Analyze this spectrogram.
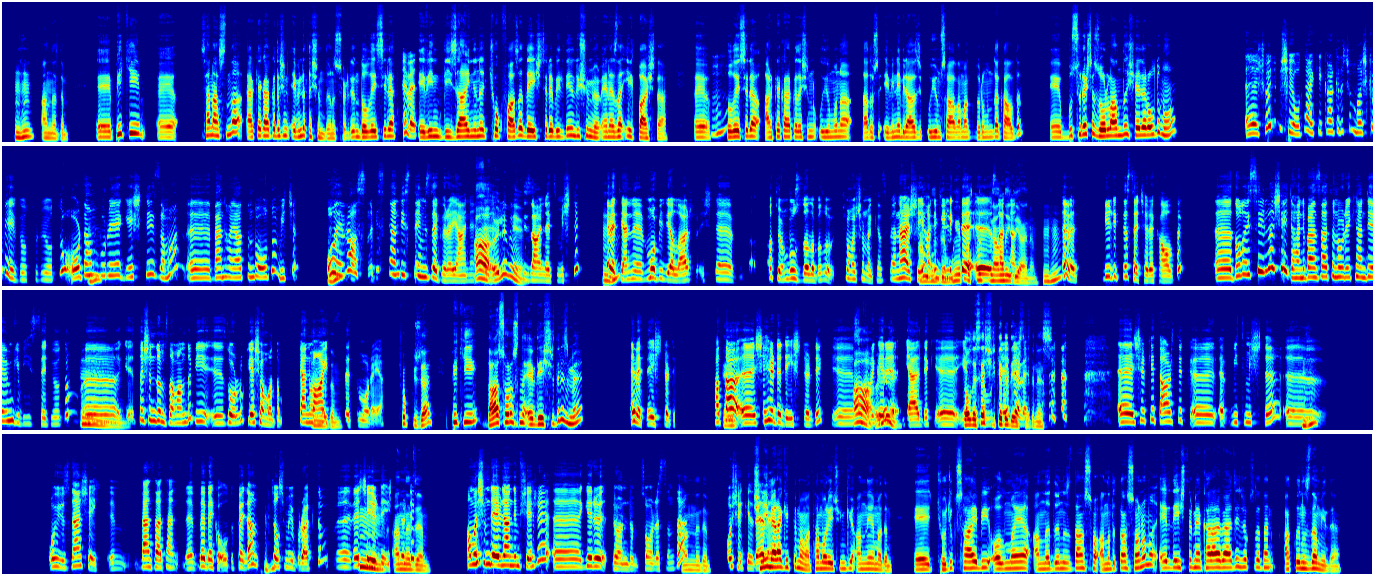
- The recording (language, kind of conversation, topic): Turkish, podcast, Sıkışık bir evde düzeni nasıl sağlayabilirsin?
- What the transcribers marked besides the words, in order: tapping; other background noise; chuckle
